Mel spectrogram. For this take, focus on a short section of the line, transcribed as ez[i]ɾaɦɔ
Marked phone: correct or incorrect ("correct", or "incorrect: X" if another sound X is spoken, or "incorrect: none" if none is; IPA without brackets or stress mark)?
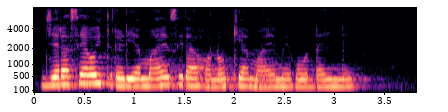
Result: correct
